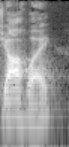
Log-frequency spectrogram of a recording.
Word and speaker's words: Yahweh: Probably the best way to pronounce it that we know is Yahweh.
